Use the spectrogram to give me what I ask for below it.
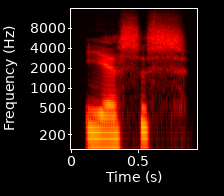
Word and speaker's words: Jesus: Yesus.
